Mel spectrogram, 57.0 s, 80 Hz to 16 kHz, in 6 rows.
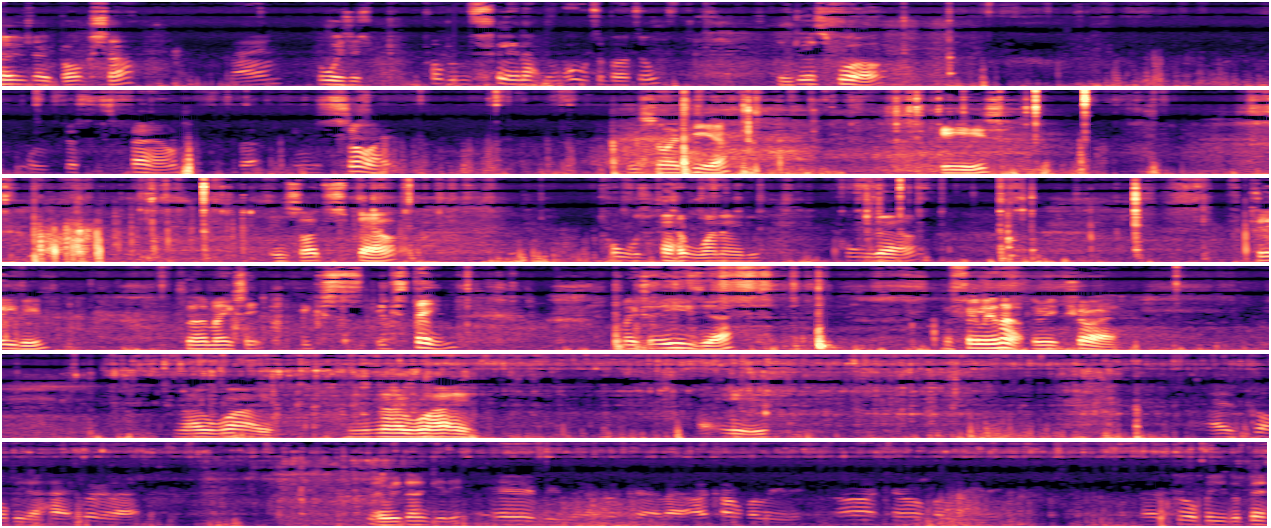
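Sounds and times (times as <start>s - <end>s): wind rumbling on microphone: 0.0s - 57.0s
short scrapes and knocks: 24.8s - 28.4s, 33.1s - 35.6s
liquid pouring from plastic jug: 38.5s - 51.6s.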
